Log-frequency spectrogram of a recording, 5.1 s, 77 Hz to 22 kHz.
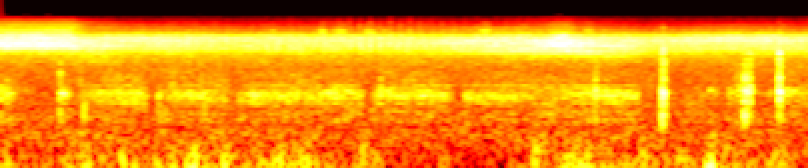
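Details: A high, continuous insect drone from 17-year periodical cicadas of Brood X at Ayersville, Ohio, in June 1987, recorded on VHS. It runs under soft clicks and low rustling noise.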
